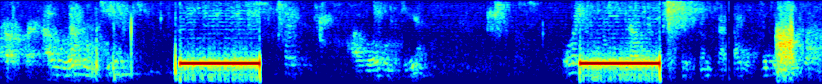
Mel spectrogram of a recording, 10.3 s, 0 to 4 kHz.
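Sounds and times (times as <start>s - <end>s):
ringback tone on an outgoing phone call: 2.2s - 3.3s, 7.3s - 8.3s.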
